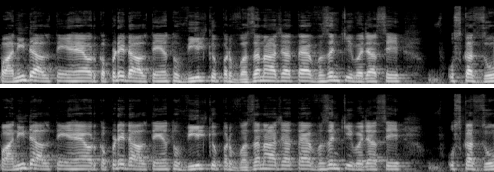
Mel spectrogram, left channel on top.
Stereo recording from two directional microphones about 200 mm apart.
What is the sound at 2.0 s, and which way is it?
A man's voice, 25° left (ahead or behind).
